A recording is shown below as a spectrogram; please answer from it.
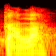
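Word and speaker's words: כלה: de cayeron del hebreo cala con k acento en la segunda de cayeron del hebreo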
